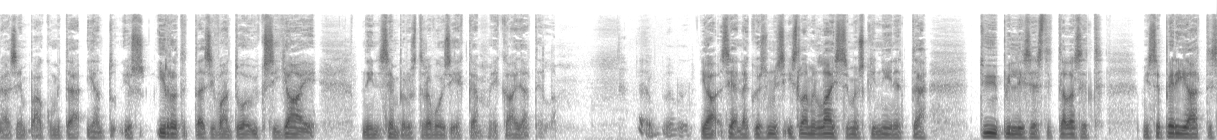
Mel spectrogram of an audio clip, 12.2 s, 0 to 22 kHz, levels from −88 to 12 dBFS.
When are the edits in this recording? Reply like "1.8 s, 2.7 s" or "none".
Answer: 6.9 s

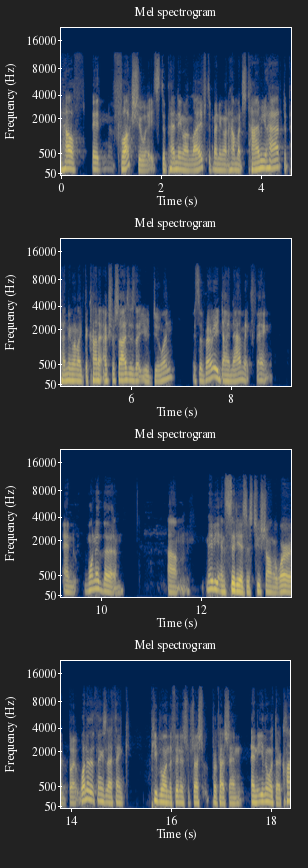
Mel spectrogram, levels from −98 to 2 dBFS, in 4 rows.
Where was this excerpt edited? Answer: none

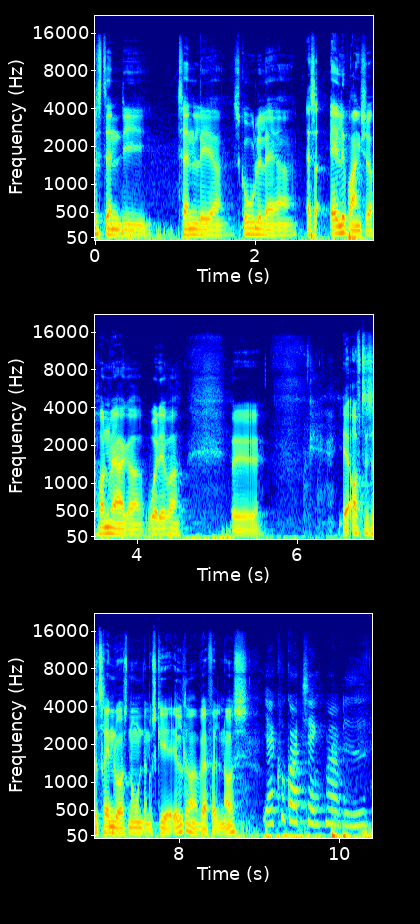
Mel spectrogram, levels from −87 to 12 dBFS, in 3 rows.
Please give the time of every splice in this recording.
5.2 s, 7.6 s, 9.0 s

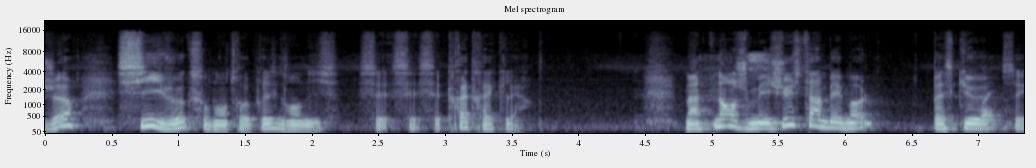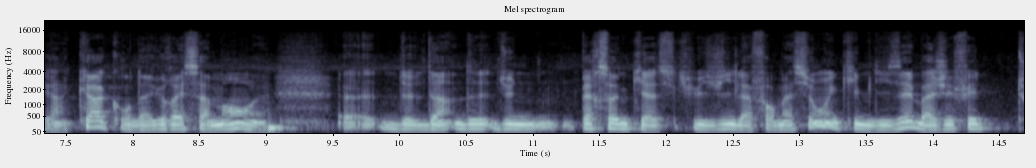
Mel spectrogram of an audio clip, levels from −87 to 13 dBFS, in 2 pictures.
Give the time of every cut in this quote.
7.2 s

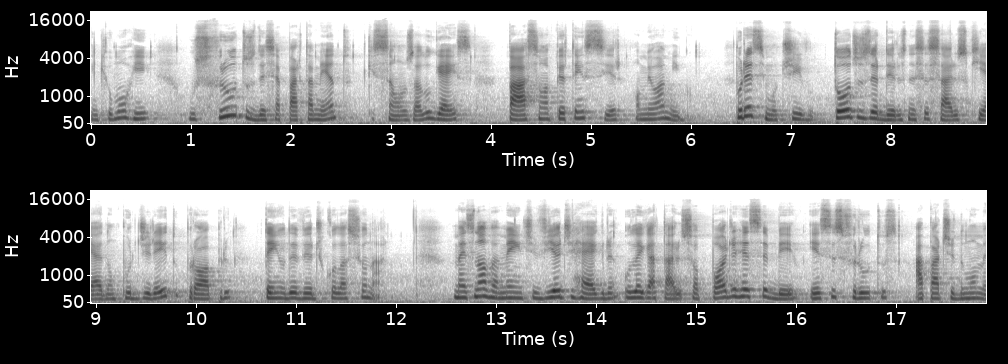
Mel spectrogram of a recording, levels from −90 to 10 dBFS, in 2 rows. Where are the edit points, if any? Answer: 6.4 s, 12.5 s

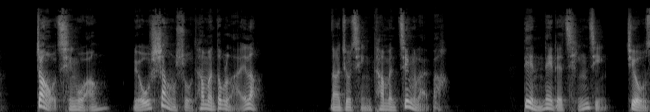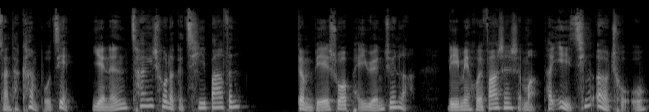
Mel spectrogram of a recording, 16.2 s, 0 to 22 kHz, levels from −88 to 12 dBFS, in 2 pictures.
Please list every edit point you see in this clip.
6.4 s

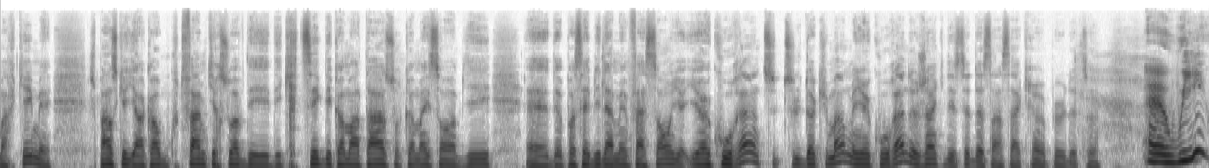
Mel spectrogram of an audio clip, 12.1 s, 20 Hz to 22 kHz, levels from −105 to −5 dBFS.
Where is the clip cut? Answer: 2.7 s

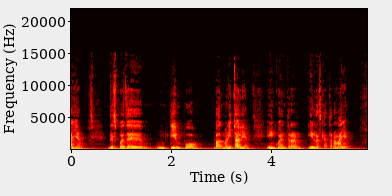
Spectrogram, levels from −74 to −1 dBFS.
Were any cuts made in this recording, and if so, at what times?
2.9 s

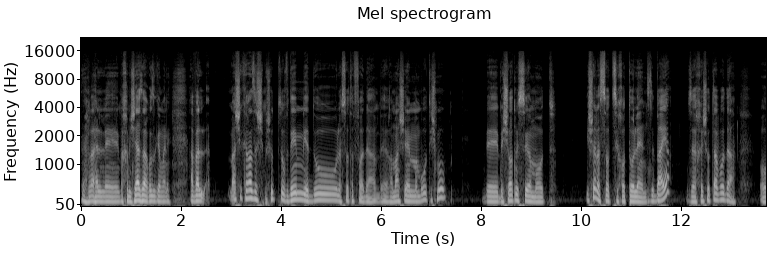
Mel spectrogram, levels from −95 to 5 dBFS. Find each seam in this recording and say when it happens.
11.3 s

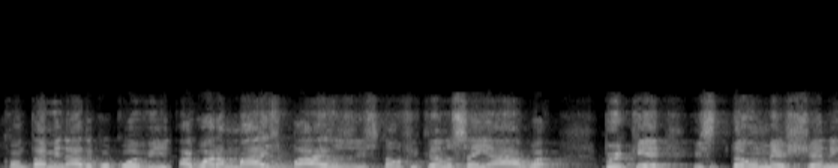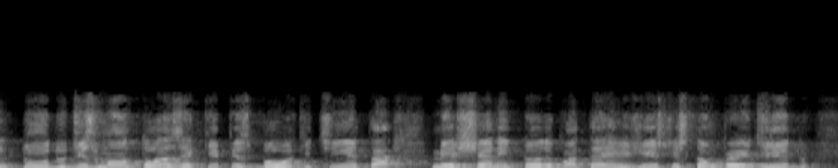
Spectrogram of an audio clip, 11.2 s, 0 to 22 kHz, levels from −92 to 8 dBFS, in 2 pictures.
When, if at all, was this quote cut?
1.1 s

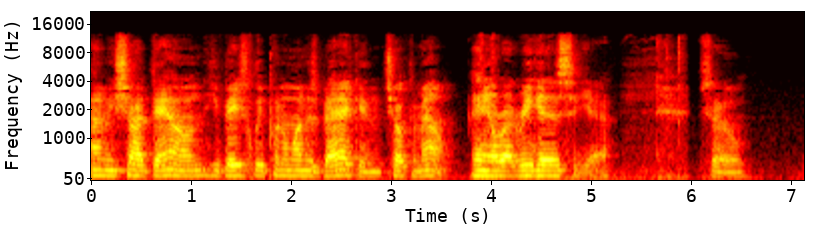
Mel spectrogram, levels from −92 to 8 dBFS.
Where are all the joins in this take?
3.6 s, 5.9 s

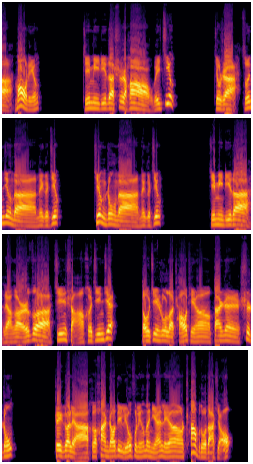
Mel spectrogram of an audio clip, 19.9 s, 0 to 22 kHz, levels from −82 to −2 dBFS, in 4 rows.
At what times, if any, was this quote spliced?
none

